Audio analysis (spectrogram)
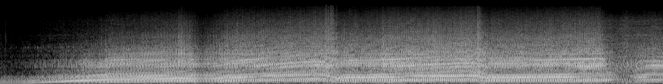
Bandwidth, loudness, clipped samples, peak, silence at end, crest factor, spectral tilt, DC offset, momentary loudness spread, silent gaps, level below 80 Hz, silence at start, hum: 16.5 kHz; -16 LUFS; under 0.1%; -6 dBFS; 0 s; 10 dB; -5.5 dB/octave; under 0.1%; 7 LU; none; -44 dBFS; 0 s; none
